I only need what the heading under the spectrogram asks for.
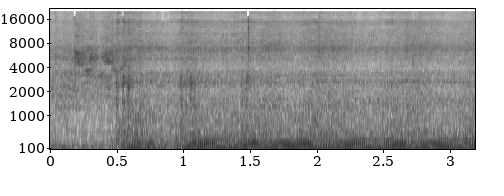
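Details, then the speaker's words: Honda PCX 150 scooter with non-charging complaint after socket change, fixed by correcting fuse placement: steady even low drone, smooth pulses, no knocks or misses; charging now normal at 13.1 V; normal idle. "Nah, ini udah pengisiannya udah normal di 13,1."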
